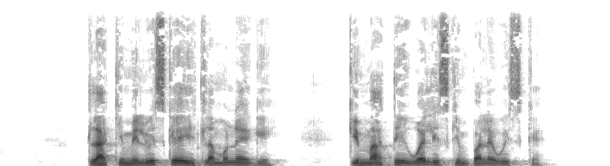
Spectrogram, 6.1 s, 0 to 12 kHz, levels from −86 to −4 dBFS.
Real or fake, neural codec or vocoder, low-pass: real; none; 10.8 kHz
